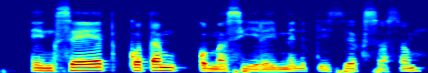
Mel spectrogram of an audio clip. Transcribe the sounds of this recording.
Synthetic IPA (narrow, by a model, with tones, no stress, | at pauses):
e˨ŋsɛ˦t̪kɔ˦t̪a˦mkɔ˨ma˨si˨ɾa˨jme˦n˦t̪i˨se˦ksɔ˨sɔ˦m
